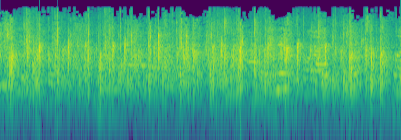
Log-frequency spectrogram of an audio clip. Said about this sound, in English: Can we just give him a round of applause?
